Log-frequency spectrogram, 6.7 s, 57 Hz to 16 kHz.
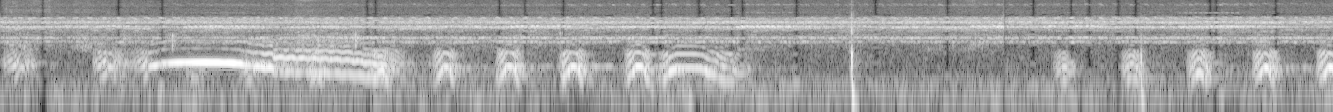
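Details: A neighbourhood owl in Poughkeepsie, New York, recorded in the middle of the night in autumn 2018 and identified by others as a barred owl, gives loud, throaty hoots with a sliding, wailing note, then quick clipped hoots over a steady insect drone.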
